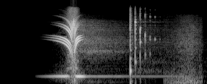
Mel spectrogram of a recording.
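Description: Logo-intro sound effects: a swelling whoosh with sweeping pitch glides peaks just under a second in, over a low steady hum. A quick rattle of sharp clicks follows a little past a second in, then fades.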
